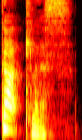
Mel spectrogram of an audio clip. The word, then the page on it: gutless: British English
